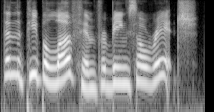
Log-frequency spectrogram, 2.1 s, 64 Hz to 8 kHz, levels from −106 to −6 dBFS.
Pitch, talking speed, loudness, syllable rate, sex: 245 Hz, 250 wpm, -17 LUFS, 5.1 syllables/s, female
